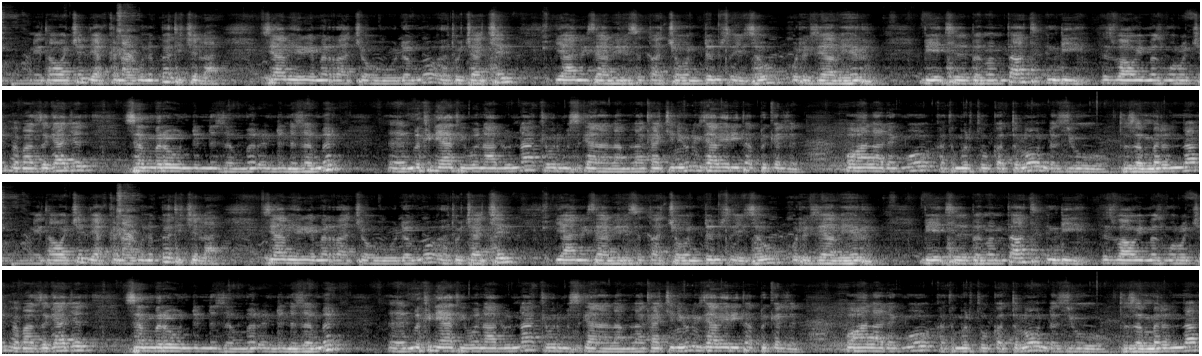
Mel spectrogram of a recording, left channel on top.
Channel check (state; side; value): normal; both; correlation 0.72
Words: ሁኔታዎችን ሊያከናውንበት ይችላል። እግዚአብሔር የመራቸው ደግሞ እህቶቻችን ያን እግዚአብሔር የሰጣቸውን ድምፅ ይዘው ወደ እግዚአብሔር ቤት በመምጣት እንዲህ ህዝባዊ መዝሙሮችን በማዘጋጀት ዘምረው እንድንዘምር ምክንያት ይሆናሉና ክብር ምስጋና ለአምላካችን ይሁን። እግዚአብሔር ይጠብቅልን። በኋላ ደግሞ ከትምህርቱ ቀጥሎ እንደዚሁ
